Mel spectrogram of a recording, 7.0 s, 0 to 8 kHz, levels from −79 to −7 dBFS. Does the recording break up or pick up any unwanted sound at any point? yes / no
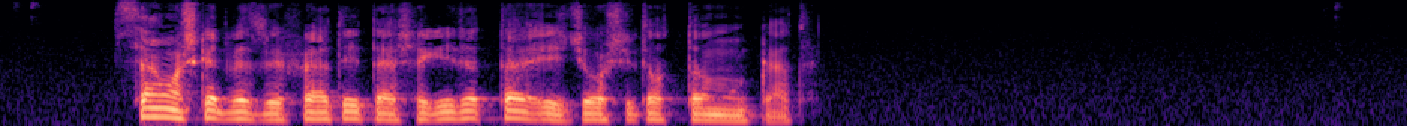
no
